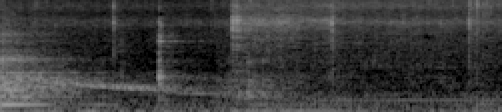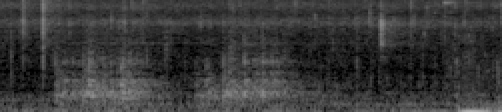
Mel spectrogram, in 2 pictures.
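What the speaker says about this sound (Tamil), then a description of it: "இப்போ பாருங்கள் எண்ணெயோட சலசலப்பு அடங்க ஆரம்பிச்சிருச்சு" Appam batter frying in hot oil gives a soft, steady sizzle and crackle, with a few brief scraping or stirring knocks over it and a louder clatter near the end.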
